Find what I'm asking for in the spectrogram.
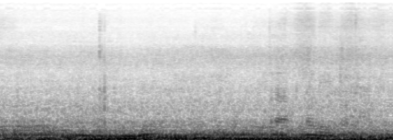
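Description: Road traffic heard from inside a moving car comes through as a loud, steady low rumble of engine and tyres, with faint passing vehicle sounds on top.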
